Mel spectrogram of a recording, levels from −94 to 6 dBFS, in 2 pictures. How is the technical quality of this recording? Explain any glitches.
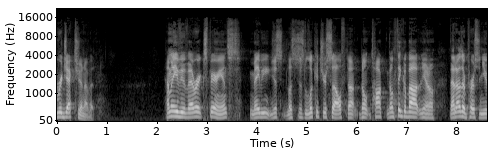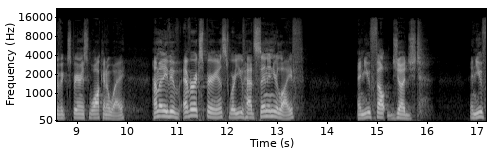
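There is one audible glitch. At 2.52 s, between "many of you" and "have ever experienced", the speech and its background fall together by about 2 dB in a single step. This is likely a microphone volume stepped down: call software judged the input too loud and cut the device's gain at once.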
